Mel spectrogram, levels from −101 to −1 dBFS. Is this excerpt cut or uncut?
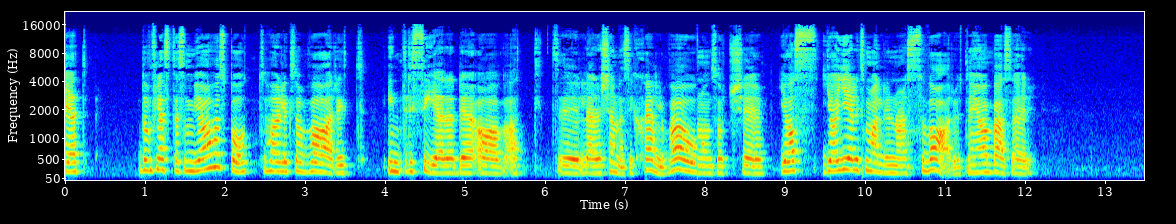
cut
